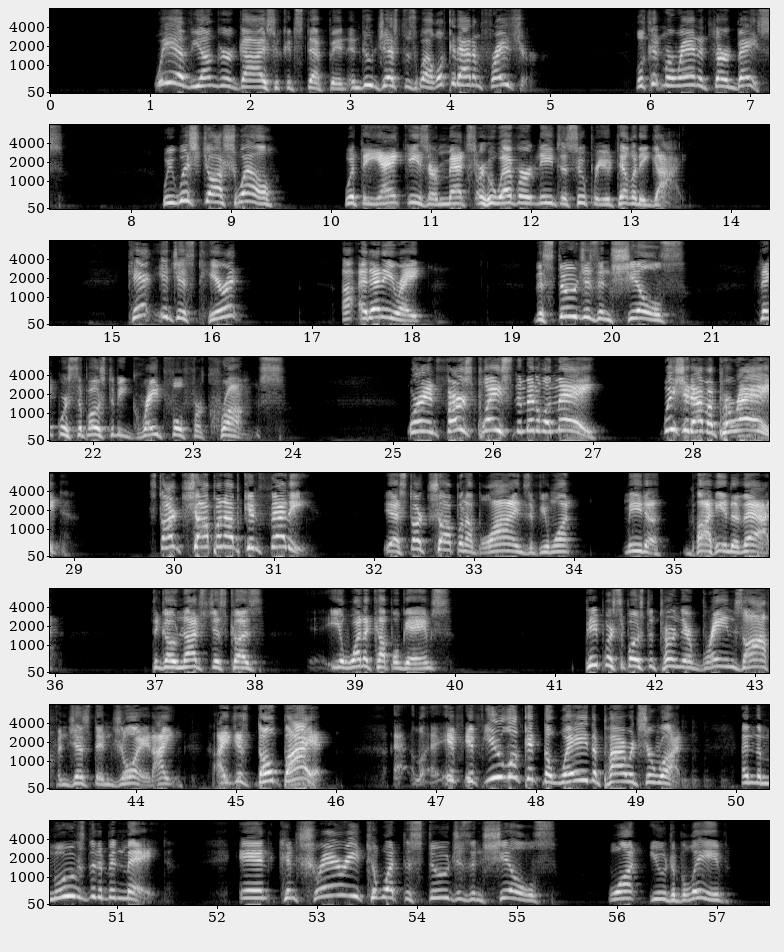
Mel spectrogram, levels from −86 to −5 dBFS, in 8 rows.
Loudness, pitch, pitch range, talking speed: -18 LUFS, 230 Hz, 185-280 Hz, 155 wpm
